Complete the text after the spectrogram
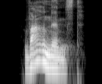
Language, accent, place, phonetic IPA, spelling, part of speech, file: German, Germany, Berlin, [ˈvaːɐ̯ˌnɪmst], wahrnimmst, verb, De-wahrnimmst.ogg
- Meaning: second-person singular dependent present of wahrnehmen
